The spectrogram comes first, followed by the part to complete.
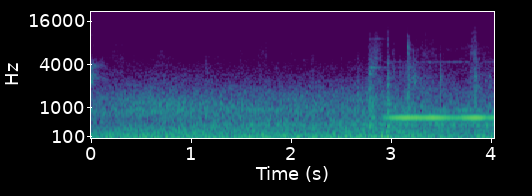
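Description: Steady low background noise, then about three seconds in a store's electronic entry chime sounds as one steady beep about a second long, set off by someone walking through the entrance.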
